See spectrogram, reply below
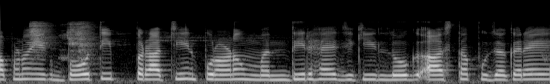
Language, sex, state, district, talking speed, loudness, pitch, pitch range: Hindi, female, Rajasthan, Nagaur, 150 wpm, -19 LUFS, 230 Hz, 220-240 Hz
